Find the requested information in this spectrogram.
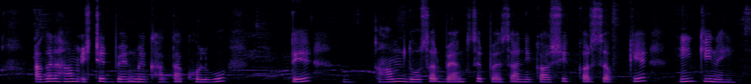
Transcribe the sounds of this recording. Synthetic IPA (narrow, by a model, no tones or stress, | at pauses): ɐɡəɾɦəmɪ̰sʈeːʈ̚bɛ̃ːŋkmẽkʰaːt̪akʰoːlbo | t̪e | ɦɐmd̪oːsəɾbɛ̃ːŋksepɛːsanɪkaːʃɪkːɐɾsɐb̚ke | ɦĩkinɐɦĩː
